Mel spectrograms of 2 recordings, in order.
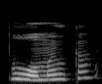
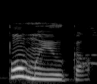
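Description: First: "помилка" stressed on "по", higher pitch; first-syllable stress. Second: "помилка" stressed on "ми", higher pitch; second-syllable stress. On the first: ("помилка" з наголосом на перший склад "по") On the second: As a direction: put the weight on middle "ми" in "помилка". ("помилка" з наголосом на другий склад "ми") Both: Shown as a demonstration. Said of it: "можна наголошувати так".

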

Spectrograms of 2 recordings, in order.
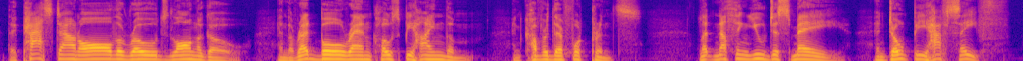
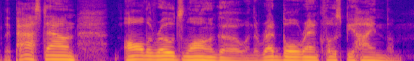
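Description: First: Butterfly warning of the Red Bull. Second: Said in the usual way. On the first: A narrator's reading. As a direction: warn her gravely. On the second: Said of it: "the fateful lines I always remember".

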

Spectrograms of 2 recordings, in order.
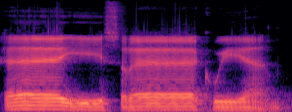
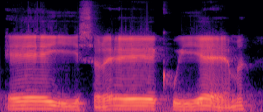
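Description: First: "eis requiem" slow with open E, as in "bed"; slow open E demo; open E vowels. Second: "eis requiem" with a closed E, as in French é; closed E contrast. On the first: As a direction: model the right open vowel again. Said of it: "what we call open". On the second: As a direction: show the wrong, closed vowel for contrast. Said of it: "as opposed to". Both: Shown as a demonstration.

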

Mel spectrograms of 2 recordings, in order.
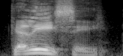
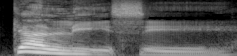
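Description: First: Jhogo's call. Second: Drawn-out, loud and slow Khaleesi, KAL-ee-see; Daario's cry. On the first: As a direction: call out Khaleesi with a stretched falling KHA-lee-see. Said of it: "said Jogo". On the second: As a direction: savour the word like a flatterer calling her. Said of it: "he cried". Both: A narrator's reading.

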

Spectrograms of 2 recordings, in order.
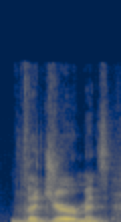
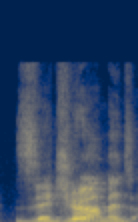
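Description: First: Said in the usual way. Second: Higher, much louder title call-out; excited exclamation. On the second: Acted. Host repeats the Fawlty Towers episode title, excited exclamation. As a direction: burst out with the title, loud and raised.

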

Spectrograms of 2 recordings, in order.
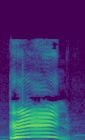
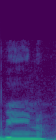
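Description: First: High, sharp call. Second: Said in the usual way. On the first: Real, not acted. Calling a missing co-player, high insistent call. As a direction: call the name out, pitched way up.

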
